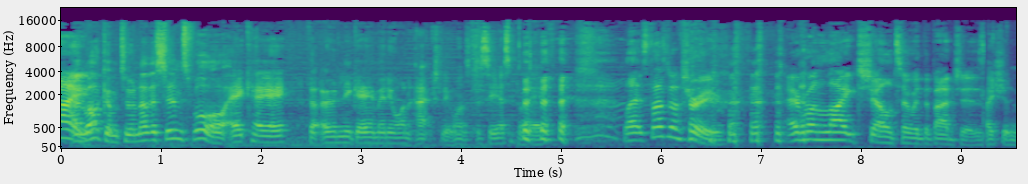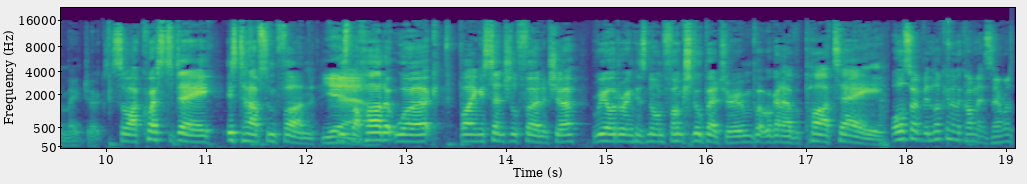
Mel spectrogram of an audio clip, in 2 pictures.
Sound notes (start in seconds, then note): 4.5 laughs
